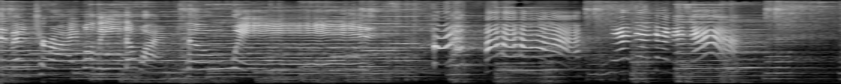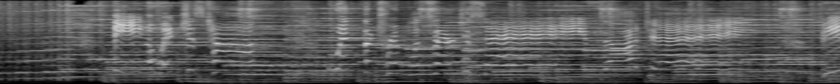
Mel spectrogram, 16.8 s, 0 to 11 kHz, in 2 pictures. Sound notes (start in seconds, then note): 3.9 cackles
